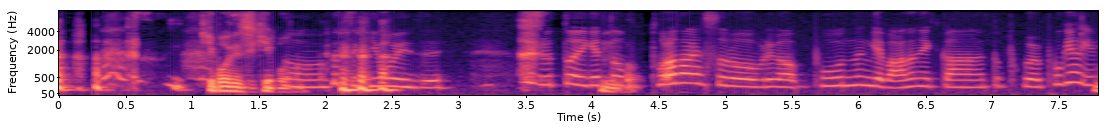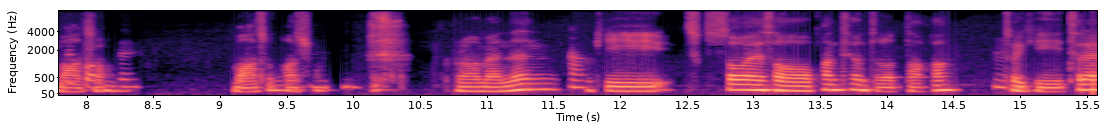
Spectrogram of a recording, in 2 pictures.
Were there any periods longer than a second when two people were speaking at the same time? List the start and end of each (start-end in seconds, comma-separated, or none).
none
